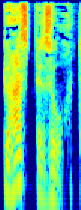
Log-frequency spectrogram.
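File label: "besuchen", German, slow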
